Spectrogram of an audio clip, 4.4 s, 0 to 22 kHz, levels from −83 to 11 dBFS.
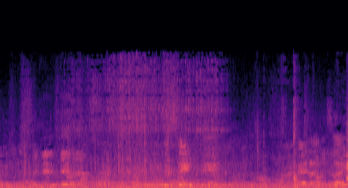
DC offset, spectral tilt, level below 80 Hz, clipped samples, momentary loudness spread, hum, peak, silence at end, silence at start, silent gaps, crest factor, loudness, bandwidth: under 0.1%; -4 dB/octave; -36 dBFS; under 0.1%; 7 LU; none; -4 dBFS; 0 s; 0 s; none; 22 dB; -26 LUFS; 16 kHz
